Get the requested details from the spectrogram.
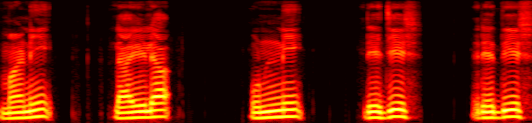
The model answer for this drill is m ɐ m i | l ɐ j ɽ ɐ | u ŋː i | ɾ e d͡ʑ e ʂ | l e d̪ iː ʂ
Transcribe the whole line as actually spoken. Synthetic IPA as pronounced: m ɐ ɳ i | l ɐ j l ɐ | u ɳː i | ɾ e d͡ʑ i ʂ | ɾ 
